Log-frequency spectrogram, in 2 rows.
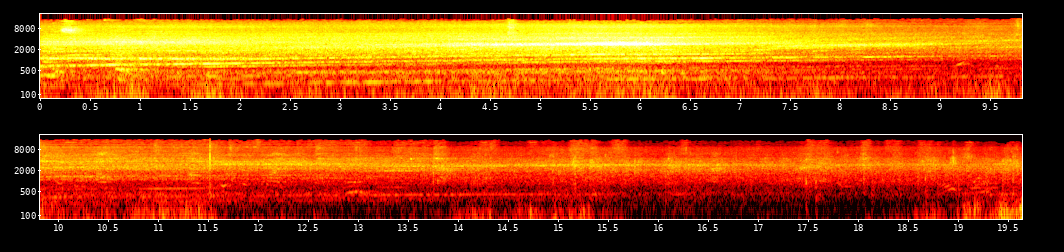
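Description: Abellio Bombardier Talent 2 electric multiple unit accelerating away from the platform. Its traction motors whine in several gliding tones over the wheel noise, loudest about six seconds in, then the sound fades as the train draws off and is faint after about twelve seconds.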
